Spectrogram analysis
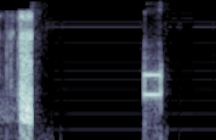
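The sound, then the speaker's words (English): Two short electronic beeps from the parking sensor of a truck stopped at a red light and not moving, separated by about a second of silence, the second a steadier mid-pitched tone. No one speaks. “I don't know if you can hear that, but that was my parking sensor.”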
